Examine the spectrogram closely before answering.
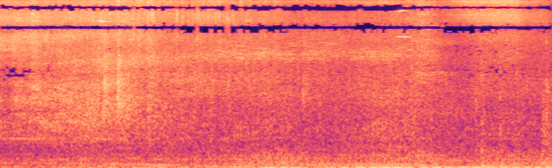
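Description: Trolleybus pulling in at a stop, with a hiss of compressed air from its pneumatics about a second in. From about halfway, low, uneven rumbling and bumping as the recording is carried up the steps and aboard through the open door.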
